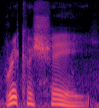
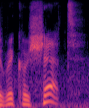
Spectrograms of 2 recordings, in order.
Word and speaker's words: ricochet: So it's ricochet. Okay? If you will say ricochet, uh you'll get a solid F.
